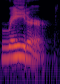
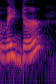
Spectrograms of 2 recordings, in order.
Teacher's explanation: the D is a very light D. Don't pronounce a hard D because it's between two vowels. So it's not 'reiDer', but 'reider'.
